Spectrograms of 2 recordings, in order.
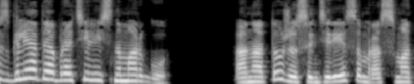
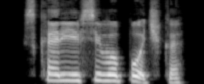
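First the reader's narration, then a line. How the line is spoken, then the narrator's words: Snorting. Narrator (Russian): фыркнула ее соседка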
